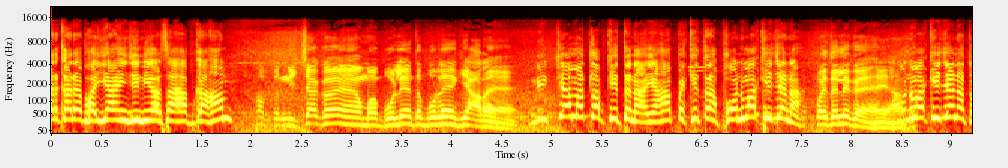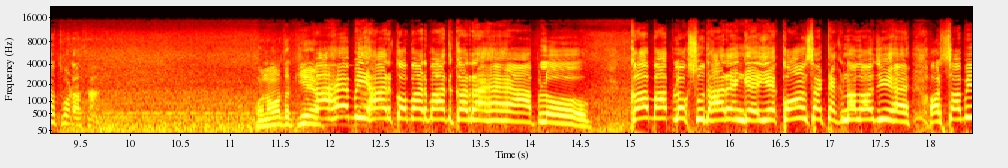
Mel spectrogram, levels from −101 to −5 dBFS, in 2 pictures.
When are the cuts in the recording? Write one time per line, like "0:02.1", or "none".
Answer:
none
